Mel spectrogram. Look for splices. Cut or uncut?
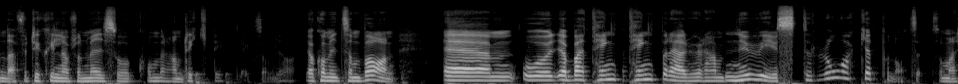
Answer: cut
